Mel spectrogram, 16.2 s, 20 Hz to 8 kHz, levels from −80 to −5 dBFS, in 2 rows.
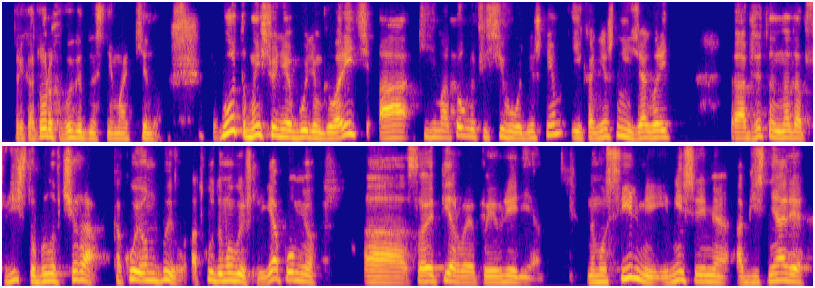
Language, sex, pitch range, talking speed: Russian, male, 125-160 Hz, 155 wpm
